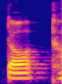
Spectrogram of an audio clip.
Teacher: ट वर्ग जो हमारा उच्चारण है दोस्तों हमारे मूर्धा से है। आप देखिए, ट ठ, आपकी देखिए इसमें जीभ मुड़ेगी ही मुड़ेगी।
